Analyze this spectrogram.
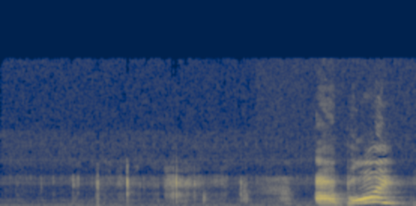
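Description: Pages of a book rustle and flap as they are turned.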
